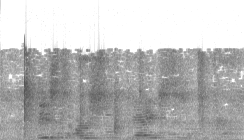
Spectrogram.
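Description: A young girl's high-pitched voice in several short playful utterances, not clear words.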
